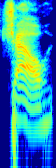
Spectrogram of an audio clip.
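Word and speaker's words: Thiaw: goes down and uh which is pronounced Chao t-h-i-a-w warms up but he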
